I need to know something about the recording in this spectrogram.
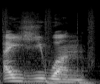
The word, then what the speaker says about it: IZ*ONE: que normalement elle dit on devrait dire aïe ziouane ça c'est la prononciation coréenne après je sais pas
